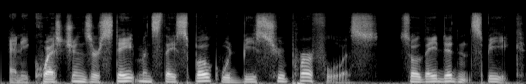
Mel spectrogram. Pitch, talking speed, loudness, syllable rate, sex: 105 Hz, 150 wpm, -17 LUFS, 4.1 syllables/s, male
